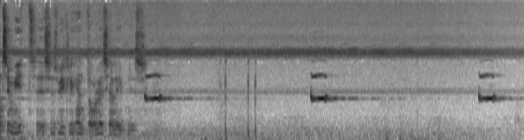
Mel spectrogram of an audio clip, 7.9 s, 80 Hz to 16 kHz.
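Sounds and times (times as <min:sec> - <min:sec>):
speech: 0:00.0 - 0:02.5
low rumble: 0:00.0 - 0:07.8
Eurasian pygmy owl singing whistled hoots: 0:02.1 - 0:03.0, 0:04.6 - 0:05.7, 0:07.2 - 0:07.8.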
